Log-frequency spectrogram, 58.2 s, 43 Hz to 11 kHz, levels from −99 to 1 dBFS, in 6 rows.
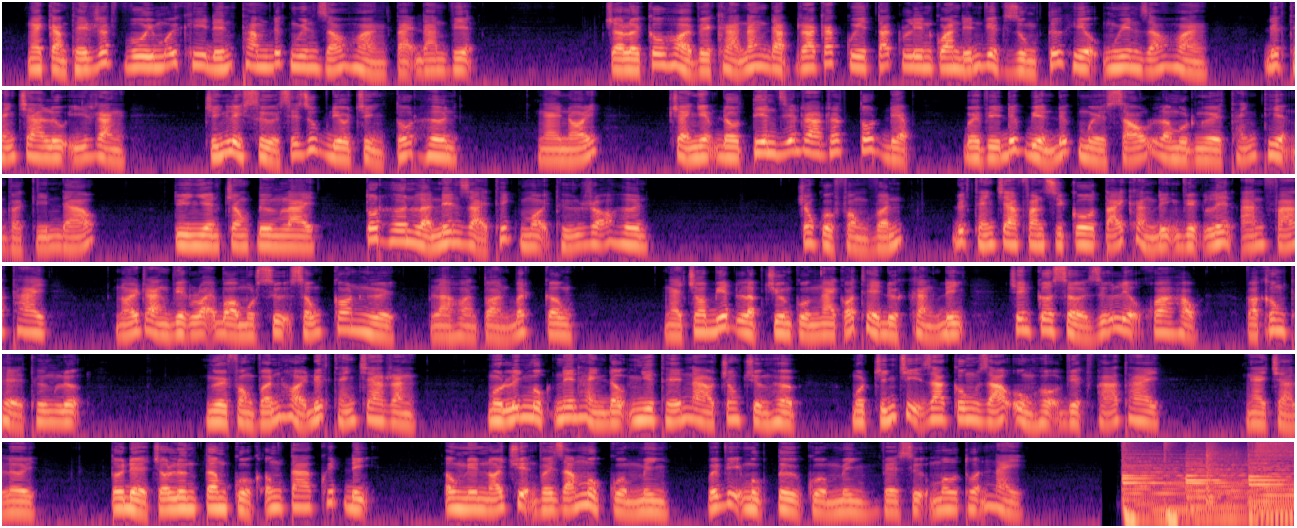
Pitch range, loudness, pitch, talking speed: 110-145 Hz, -23 LUFS, 130 Hz, 220 wpm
